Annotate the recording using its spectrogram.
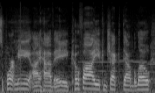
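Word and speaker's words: Ko-fi: me i have a kofi you can check down below i guess it's supposed to be pronounced coffee but you guys know what i'm talking about when i say kofi so that's why i'm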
